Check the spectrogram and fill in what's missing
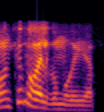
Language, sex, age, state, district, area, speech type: Hindi, male, 30-45, Uttar Pradesh, Mau, rural, conversation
